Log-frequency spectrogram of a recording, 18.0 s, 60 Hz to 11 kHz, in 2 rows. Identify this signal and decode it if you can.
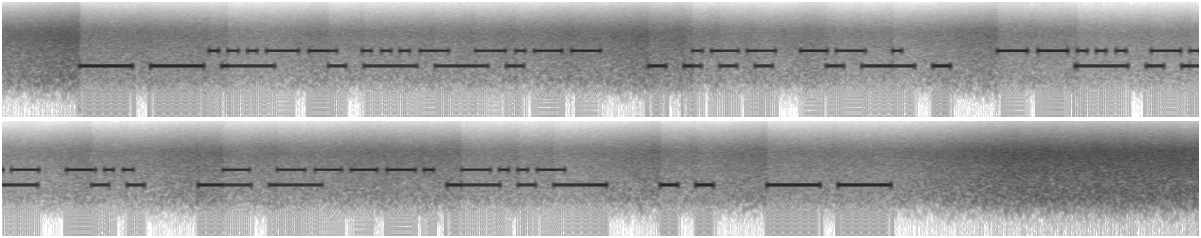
Morse code, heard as two keyed tones, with radio static. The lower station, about 9 wpm, 610 Hz: OP HR KIM KIM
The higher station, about 17 wpm, 1200 Hz: 3VY WME 7KD T9X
